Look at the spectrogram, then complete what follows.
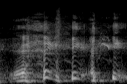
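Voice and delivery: real sneeze bursting out; sneezing. Real, not acted. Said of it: "Ooh, bless you".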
